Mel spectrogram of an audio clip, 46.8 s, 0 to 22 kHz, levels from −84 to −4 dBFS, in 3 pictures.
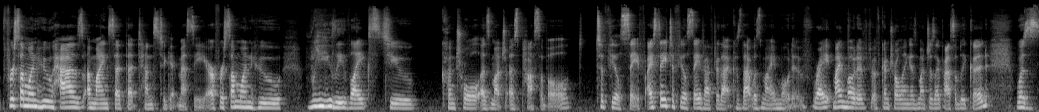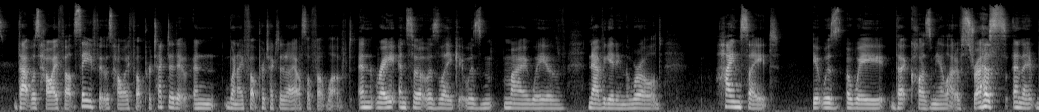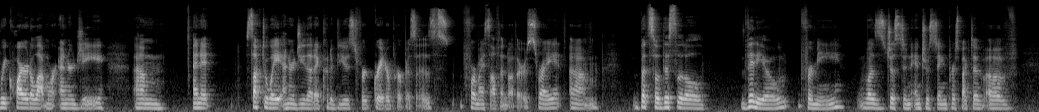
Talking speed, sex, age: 175 wpm, female, 30-49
